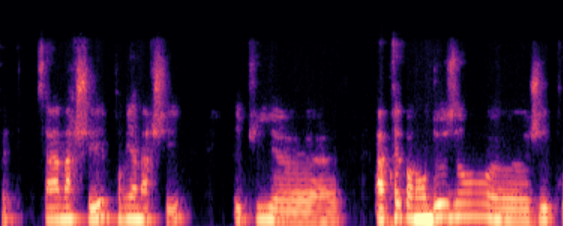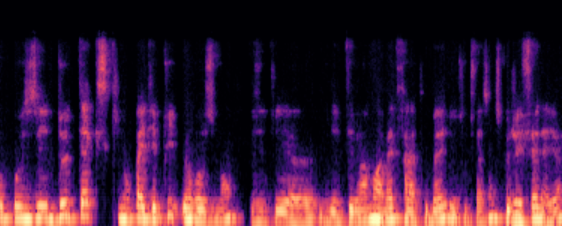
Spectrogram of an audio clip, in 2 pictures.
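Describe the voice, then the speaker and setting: Pitched high, a man speaks with a dark, mellow tone. His intonation is fairly even and his pace moderate. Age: 50s. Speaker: science fiction author. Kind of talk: interview.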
